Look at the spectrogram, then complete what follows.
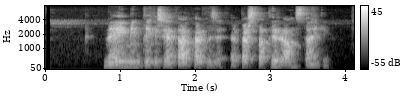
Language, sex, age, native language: Icelandic, male, 50-59, Icelandic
